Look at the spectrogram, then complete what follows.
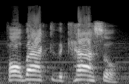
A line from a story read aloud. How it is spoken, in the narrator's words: She shouted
